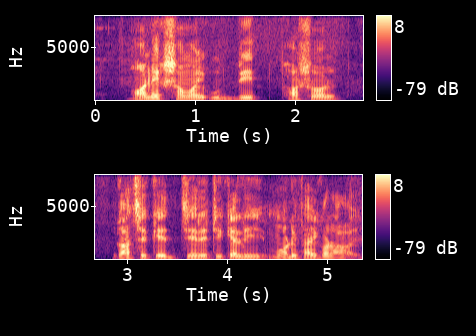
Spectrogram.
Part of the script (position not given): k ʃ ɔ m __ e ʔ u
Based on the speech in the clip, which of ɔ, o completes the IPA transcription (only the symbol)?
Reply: ɔ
